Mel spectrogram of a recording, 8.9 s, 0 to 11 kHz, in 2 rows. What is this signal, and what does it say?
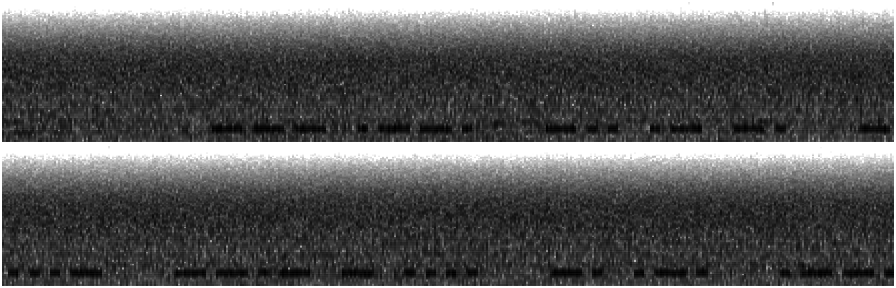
Morse code, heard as a keyed tone, machine-sent, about 23 wpm, 330 Hz, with radio static and the noise inside a subway train. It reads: OP DAN <BT> QTH NR …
